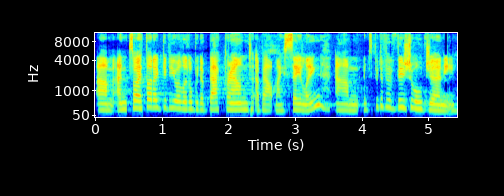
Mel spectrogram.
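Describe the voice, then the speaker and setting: Using ordinary pitch variation, a woman with an Australian accent speaks at a fairly high pitch and moderate pace. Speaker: sailing captain, panelist. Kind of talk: presentation with slides.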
